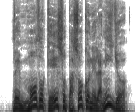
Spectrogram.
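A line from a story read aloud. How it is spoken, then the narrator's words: Exclaiming. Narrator (Spanish): exclamó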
